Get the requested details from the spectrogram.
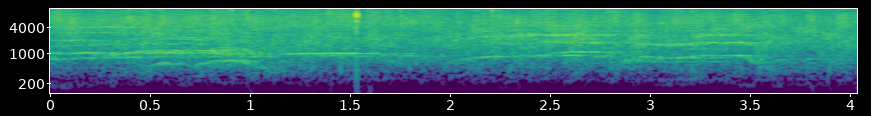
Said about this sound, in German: und ähm, hey, erstmal, ich denke, hey, es, es wäre mal so nice, wenn wir einen dicken Applaus geben den Leuten, die das hier alles vorbereitet haben. Können wir das mal machen?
